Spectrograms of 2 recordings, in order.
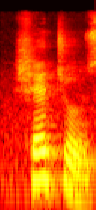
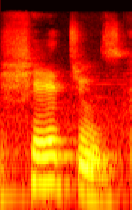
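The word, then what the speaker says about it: Tshechu: সে চুজ করে দিছে সে চুজ এই কথাটা এখানে মনে রাখবা সে চুজ এখানে টি উচ্চারণ হবে না প্রধান যে উৎসবটা প্রধান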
